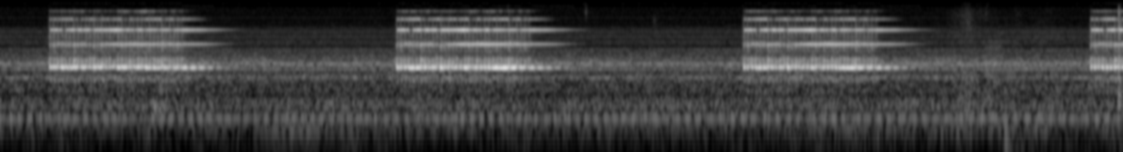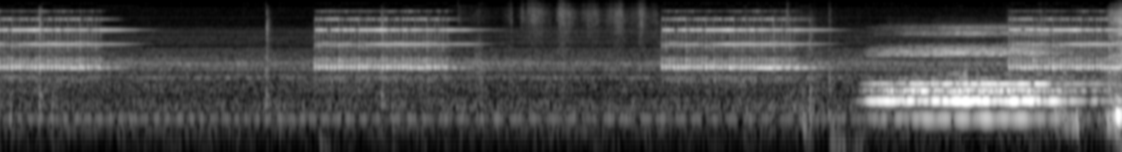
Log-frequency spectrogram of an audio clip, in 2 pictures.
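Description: A telephone in The Stanley Parable rings repeatedly, six evenly spaced bell bursts about every three to four seconds over a low background hum, then a louder tonal sound takes over at the end.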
